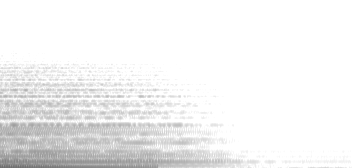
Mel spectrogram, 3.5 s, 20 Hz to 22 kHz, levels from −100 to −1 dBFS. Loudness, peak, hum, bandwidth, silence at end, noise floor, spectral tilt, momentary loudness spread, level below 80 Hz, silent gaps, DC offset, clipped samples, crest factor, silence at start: -57 LUFS; -40 dBFS; none; 5.2 kHz; 1.45 s; under -90 dBFS; -7 dB/octave; 12 LU; -56 dBFS; none; under 0.1%; under 0.1%; 16 dB; 0 s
